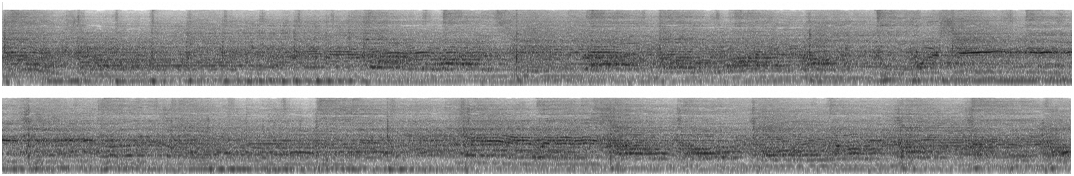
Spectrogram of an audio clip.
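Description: A male vocalist singing a song over loud, continuous backing music.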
